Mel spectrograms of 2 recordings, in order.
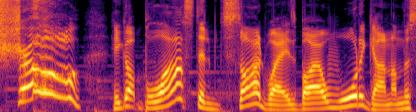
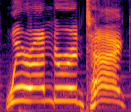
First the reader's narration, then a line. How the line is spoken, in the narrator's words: yelled the kids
